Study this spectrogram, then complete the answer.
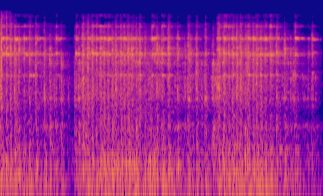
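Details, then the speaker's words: Hitachi jackhammer after the piston was cleaned and regreased, giving strong, rapid metallic blows with one brief pause. Hammer working properly. "so that's good news this Hammer should work okay"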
